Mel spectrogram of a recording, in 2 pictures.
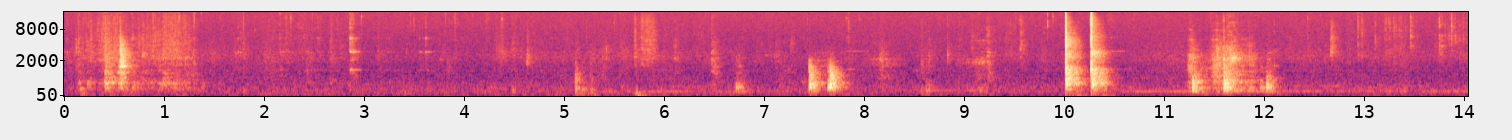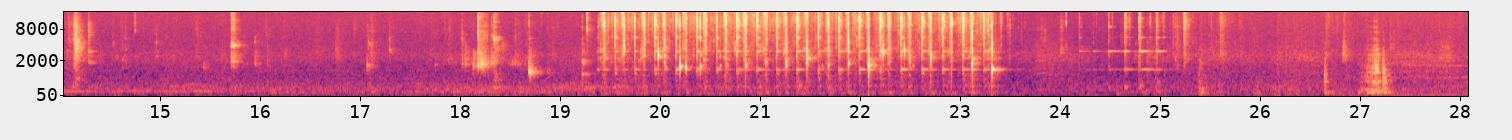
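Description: Kitchen crockery and utensil sounds: the clatter of chopped apples and rice going into a metal pot, and several sharp knocks against bowls. Later comes about four seconds of rapid, even clicking as egg yolks are beaten with a utensil in an earthenware bowl.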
